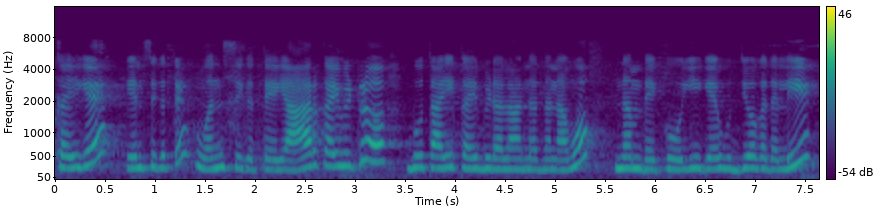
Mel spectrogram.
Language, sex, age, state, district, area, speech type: Kannada, female, 30-45, Karnataka, Mandya, rural, spontaneous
